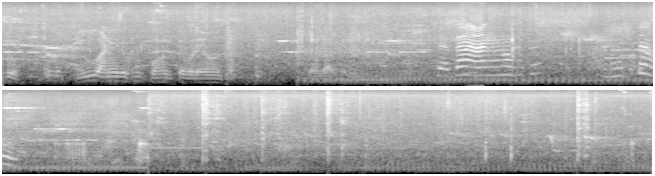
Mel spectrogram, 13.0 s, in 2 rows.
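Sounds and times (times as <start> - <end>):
chicken sizzling in pan: 8.0 - 13.0.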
